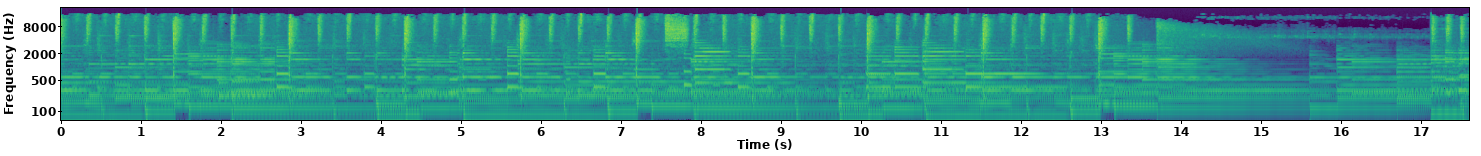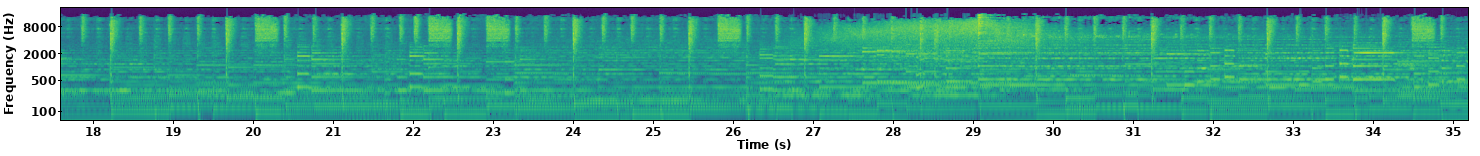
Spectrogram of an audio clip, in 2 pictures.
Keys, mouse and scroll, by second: 0.5-4.0 drag, 2.2-3.1 drag, 6.4 click.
